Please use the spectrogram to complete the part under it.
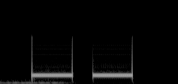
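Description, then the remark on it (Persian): Two bursts of a telephone ringback tone on a call to a cinema's phone line, a steady buzzy double ring with a brief gap between, heard clearly and alone over a quiet line with no voices, before a recorded message. “خب، حالا به پیام ضبط شده یه تلفن یک سینما گوش میدیم.”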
